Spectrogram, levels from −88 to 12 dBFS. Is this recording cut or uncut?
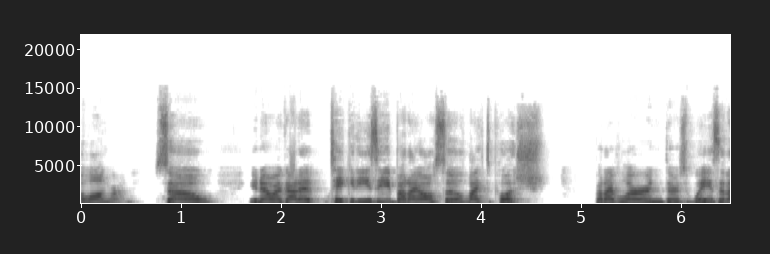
uncut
